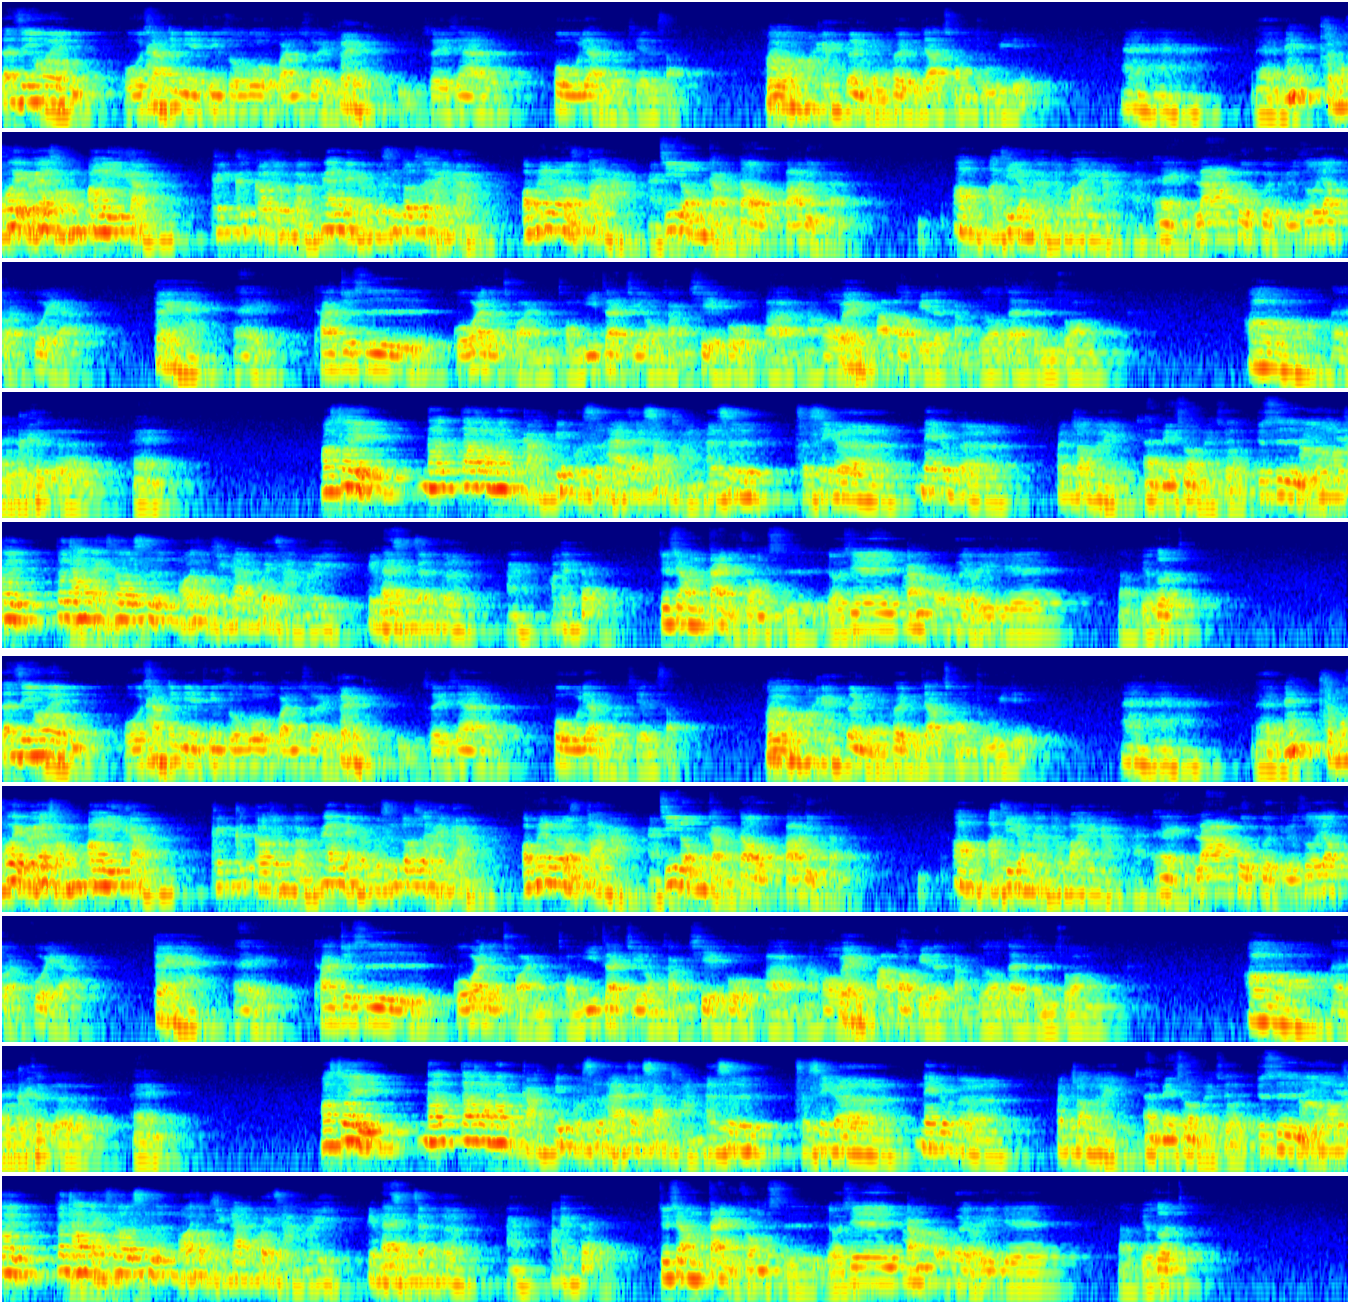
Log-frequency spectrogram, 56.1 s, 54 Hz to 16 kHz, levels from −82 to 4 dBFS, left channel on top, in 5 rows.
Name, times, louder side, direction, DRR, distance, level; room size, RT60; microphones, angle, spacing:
voice 1, 0.0-0.7 1.0-3.0 3.3-4.2 4.6-5.6 6.4-6.6 7.0-8.6 10.4-10.8 15.6-16.1 16.7-18.3 20.8-23.1 24.4-24.7 25.0-31.6 33.5-34.4 34.7-35.0 43.2-44.9 45.4-45.5 48.0-48.3 49.7-49.9 50.4-53.6 54.2-54.7, right 1 dB, 10° right, -1 dB, 0.4 m, -23 dB
voice 2, 6.4-7.0 9.3-10.0 10.7-12.6 13.0-15.2 15.9-16.7 19.1-20.7 23.7-24.1 29.4-29.6 32.8-34.0 36.3-39.9 40.3-42.0 42.4-43.0 43.8-43.9 44.5-45.1 45.3-47.6 47.9-48.7 49.1-49.6 52.4-52.7 53.0-53.1, right 1 dB, 90° right, -5 dB, 1.3 m, -22 dB
4.2 x 2.6 x 3.5 m, 0.88 s
head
